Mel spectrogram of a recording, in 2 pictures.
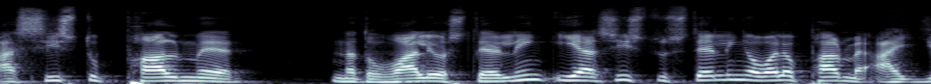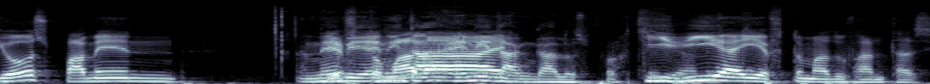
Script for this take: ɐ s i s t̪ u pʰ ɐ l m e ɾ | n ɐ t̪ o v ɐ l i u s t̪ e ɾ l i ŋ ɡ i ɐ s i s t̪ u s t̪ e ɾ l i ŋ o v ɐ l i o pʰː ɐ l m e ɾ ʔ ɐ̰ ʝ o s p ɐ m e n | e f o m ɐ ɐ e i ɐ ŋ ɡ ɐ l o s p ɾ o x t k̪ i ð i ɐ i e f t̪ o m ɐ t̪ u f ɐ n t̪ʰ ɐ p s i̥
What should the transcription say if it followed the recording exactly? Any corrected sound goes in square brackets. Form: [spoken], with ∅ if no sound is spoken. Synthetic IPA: ɐ s i s t̪ u pʰ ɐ l m e ɾ | n ɐ t̪ o v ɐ l i [o] s t̪ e ɾ l i ŋ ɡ i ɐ s i s t̪ u s t̪ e ɾ l i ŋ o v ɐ l i o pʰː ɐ l m e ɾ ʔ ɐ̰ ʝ o s p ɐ m e n | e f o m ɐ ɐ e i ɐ ŋ ɡ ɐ l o s p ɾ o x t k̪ i ð i ɐ i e f t̪ o m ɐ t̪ u f ɐ n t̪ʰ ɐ [∅] s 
